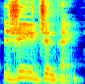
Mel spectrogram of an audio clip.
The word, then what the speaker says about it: Xi Jinping: It's Xi Jinping is his name.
